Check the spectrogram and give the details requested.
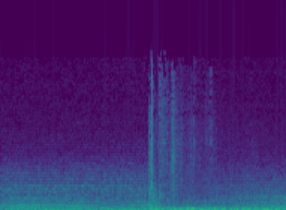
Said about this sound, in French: Ils ont un canon? Wow! L'obus est tombé sur le vestiaire. Il a tout détruit.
